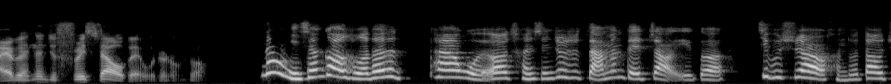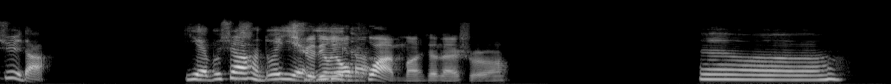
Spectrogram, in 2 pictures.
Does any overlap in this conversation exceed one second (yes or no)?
yes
